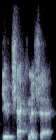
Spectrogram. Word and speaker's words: Büyükçekmece: like everyone was so surprised, but it's called Büyükçekmece. They're Wow. C's, there's Yeah. C's and A's. It's crazy. It's like Latin and French, like deriven of the language out here. So like it's crazy. Uchekmache. Yeah, Büyükçekmece.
